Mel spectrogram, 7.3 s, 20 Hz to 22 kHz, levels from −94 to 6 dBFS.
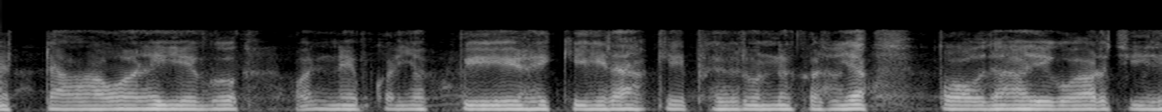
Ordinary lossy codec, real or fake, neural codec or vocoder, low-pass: none; fake; codec, 24 kHz, 3 kbps, HILCodec; 7.2 kHz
